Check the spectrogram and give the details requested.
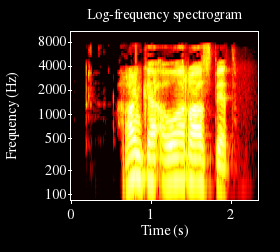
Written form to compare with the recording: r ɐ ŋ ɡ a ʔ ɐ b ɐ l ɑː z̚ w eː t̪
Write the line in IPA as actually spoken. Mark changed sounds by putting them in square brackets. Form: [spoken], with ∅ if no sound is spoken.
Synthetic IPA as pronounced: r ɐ ŋ ɡ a ʔ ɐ [w] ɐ [r] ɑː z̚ [b] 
